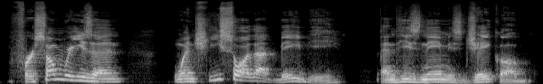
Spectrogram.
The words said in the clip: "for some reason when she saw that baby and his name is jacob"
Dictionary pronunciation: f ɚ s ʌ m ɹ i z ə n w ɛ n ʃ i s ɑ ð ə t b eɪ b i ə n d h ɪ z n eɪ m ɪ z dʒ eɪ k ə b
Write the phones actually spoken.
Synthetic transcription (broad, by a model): f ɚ s ʌ m ɹ i z ə n w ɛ n ʃ i s ɑ ð ə t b eɪ b i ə n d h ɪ z n eɪ m ɪ z dʒ eɪ k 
